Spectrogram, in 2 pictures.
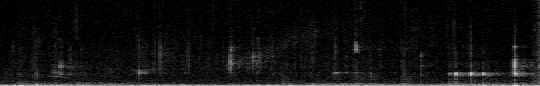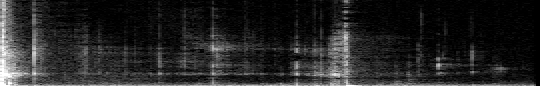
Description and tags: note: these samples maybe useful for horror media.
smiles to weebrian for the inspiration, the salads on me (literally)
(if this sound isn't what you're after, try another from the series)
arm, bones, break, effects, flesh, fx, horror, horror-effects, horror-fx, leg, limbs, neck, squelch, torso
